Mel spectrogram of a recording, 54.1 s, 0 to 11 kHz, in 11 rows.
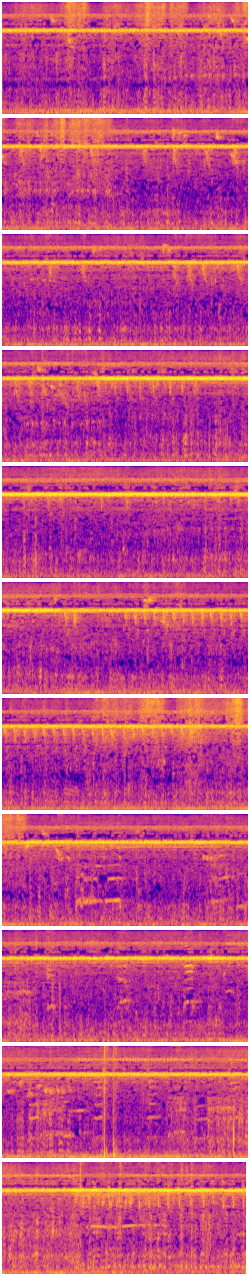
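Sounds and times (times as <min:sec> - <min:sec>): high-pitched insect drone: 0:30.2 - 0:37.1.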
